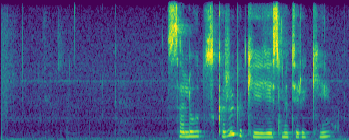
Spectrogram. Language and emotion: Russian, neutral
